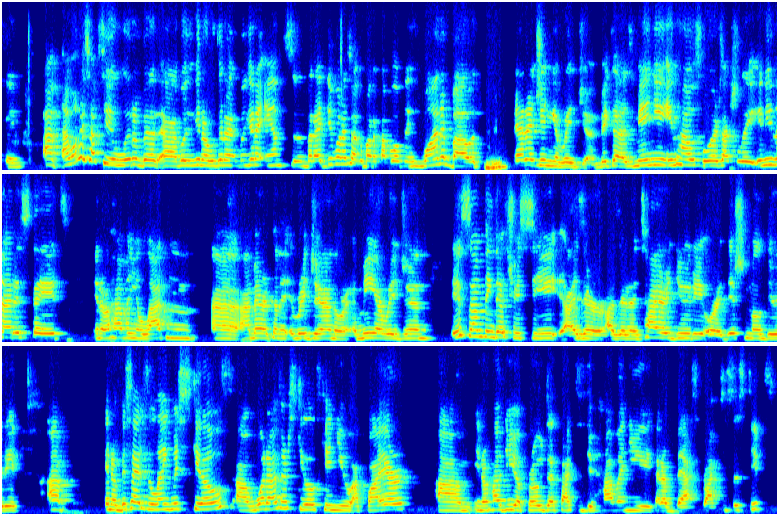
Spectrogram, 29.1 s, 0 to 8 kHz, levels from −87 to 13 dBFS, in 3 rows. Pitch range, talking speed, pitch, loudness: 205-255 Hz, 205 wpm, 225 Hz, -15 LUFS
